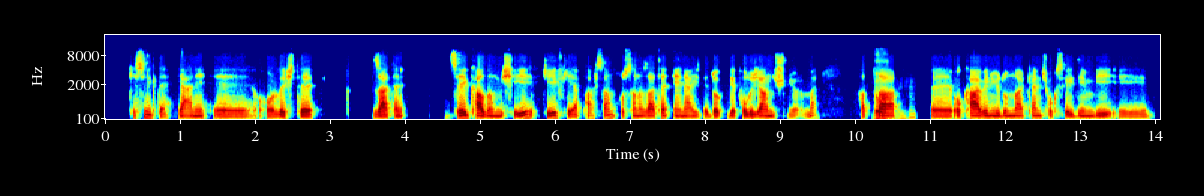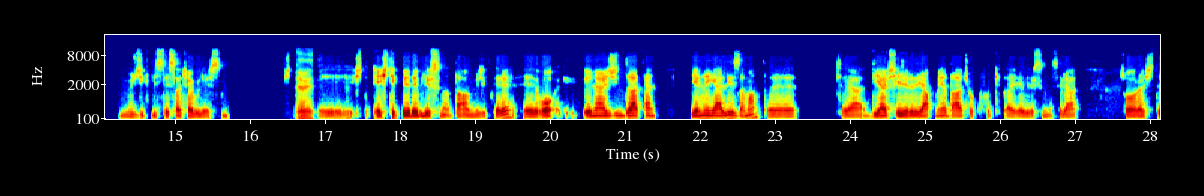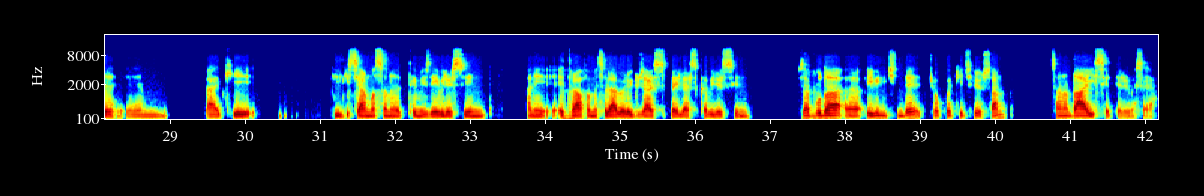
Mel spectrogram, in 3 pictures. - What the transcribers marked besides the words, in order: tapping
- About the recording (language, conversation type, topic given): Turkish, advice, Hafta sonlarımı dinlenmek ve enerji toplamak için nasıl düzenlemeliyim?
